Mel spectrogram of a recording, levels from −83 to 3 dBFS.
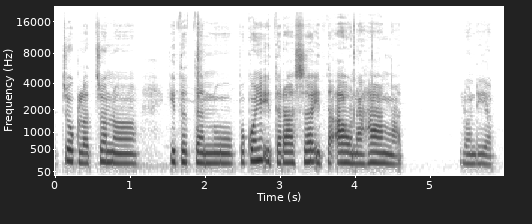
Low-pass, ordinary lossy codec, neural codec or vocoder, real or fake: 19.8 kHz; none; vocoder, 44.1 kHz, 128 mel bands every 256 samples, BigVGAN v2; fake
